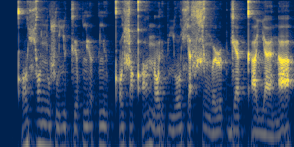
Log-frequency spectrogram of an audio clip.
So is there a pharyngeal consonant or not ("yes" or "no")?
no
